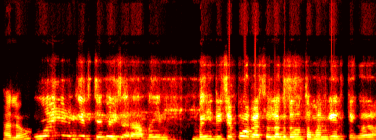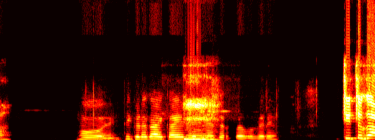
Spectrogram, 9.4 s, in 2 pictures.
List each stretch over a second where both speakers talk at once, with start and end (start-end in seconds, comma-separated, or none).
none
